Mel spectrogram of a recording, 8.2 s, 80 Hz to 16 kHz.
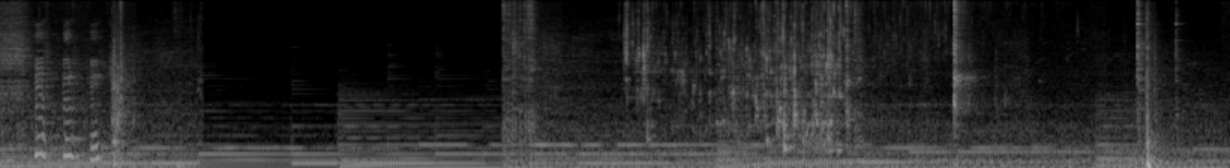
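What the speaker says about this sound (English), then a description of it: "Follow that with 6 cups of my homemade vegetable stock." Homemade vegetable stock pours and splashes into a soup pot holding garlic and bay leaves for French onion soup, a close liquid gush with drips and a brief clink of the pot near the end.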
